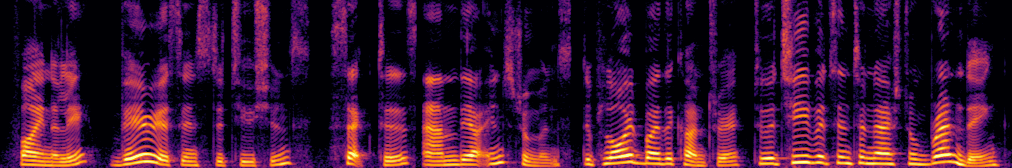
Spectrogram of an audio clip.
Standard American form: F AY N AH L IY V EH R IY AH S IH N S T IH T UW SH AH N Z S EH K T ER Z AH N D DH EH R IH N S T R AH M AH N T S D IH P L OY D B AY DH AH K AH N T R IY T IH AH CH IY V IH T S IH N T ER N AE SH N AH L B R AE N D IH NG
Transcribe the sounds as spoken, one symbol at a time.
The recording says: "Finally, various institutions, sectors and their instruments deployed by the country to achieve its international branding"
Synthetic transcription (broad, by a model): F AY N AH L IY V EH R IY AH S IH N S T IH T UW SH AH N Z S EH K T ER Z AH N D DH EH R IH N S T R AH M AH N T S D IH P L OY D B AY DH AH K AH N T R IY T IH AH CH IY V IH T S IH N T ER N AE SH N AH L B R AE N D IH NG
